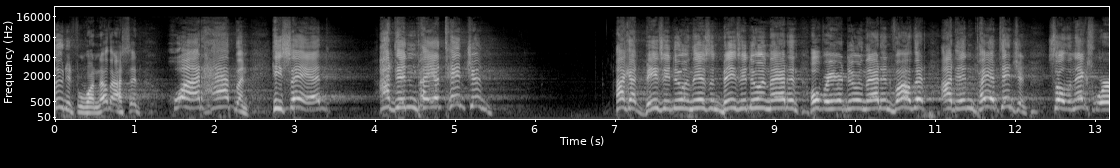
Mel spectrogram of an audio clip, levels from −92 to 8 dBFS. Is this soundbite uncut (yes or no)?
yes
